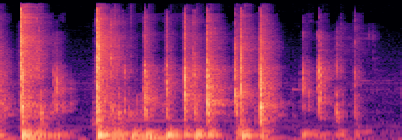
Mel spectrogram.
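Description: Keystrokes clatter on a computer keyboard in quick irregular bursts, with a short pause before another flurry of taps; close and fairly loud, with no voices.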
